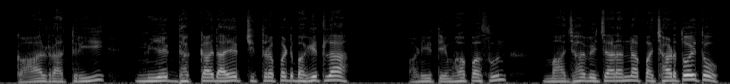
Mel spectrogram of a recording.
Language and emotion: Marathi, fearful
